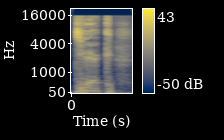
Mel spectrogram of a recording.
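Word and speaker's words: TIC: A tick, pronounced tick, stands for troops in contact.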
